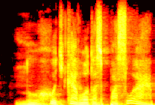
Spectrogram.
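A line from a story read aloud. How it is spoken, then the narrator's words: Grumbling. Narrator (Russian): проворчала Катя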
